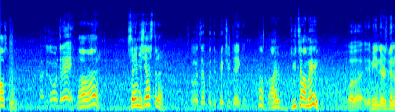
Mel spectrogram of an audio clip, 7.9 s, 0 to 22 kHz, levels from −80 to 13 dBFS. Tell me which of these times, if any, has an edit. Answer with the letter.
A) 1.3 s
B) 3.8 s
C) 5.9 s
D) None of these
D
